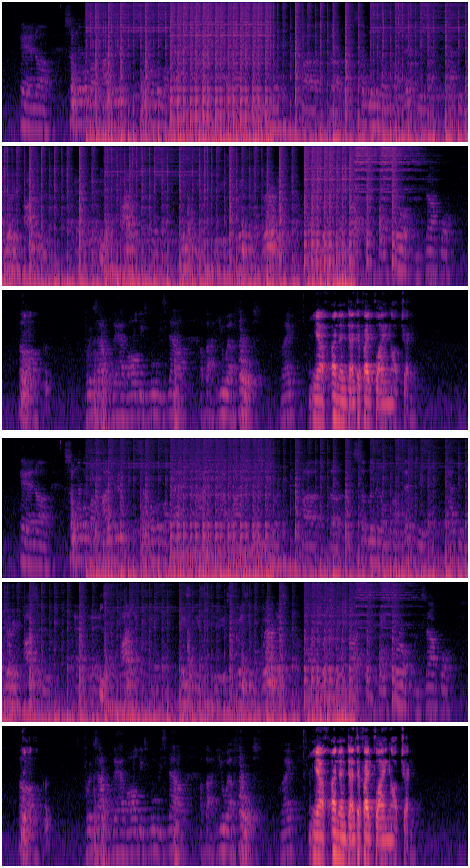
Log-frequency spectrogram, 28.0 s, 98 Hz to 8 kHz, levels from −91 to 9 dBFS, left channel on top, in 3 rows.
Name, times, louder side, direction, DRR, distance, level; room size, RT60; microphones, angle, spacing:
voice 1, 0.3-5.6 6.0-8.5 8.9-10.3 10.7-12.5 12.9-18.2 19.0-19.4 20.3-23.8 24.2-24.4 25.0-25.2 26.8-26.9, equal, 30° right, 0 dB, 3.3 m, -49 dB
sound 1, 1.7-17.6, left 2 dB, 70° left, 0.8 m, -39 dB
voice 2, 24.8-26.8, right 7 dB, 50° right, 16 dB, 0.4 m, -29 dB
18.5 x 8.4 x 2.4 m, 0.68 s
head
